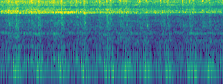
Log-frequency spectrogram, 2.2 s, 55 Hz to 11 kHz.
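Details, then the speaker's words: Truck with rebuilt Carter downdraft carburetor, just started at about 8 degrees outside with brief choke, choke now off: even, steady idle with regular soft exhaust pulses, no stumbling or hunting; holds idle on its own. "Kind of idling on her own."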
